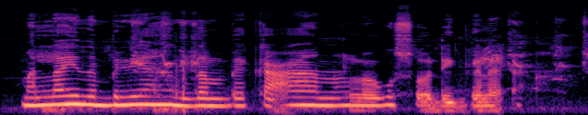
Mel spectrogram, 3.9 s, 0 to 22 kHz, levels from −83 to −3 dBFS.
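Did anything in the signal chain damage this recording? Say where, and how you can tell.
No, nothing in the chain from capture to playback has left an audible mark on this speech.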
